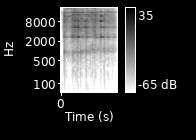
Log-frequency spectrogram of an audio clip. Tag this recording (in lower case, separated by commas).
coin (dropping), domestic sounds, glass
